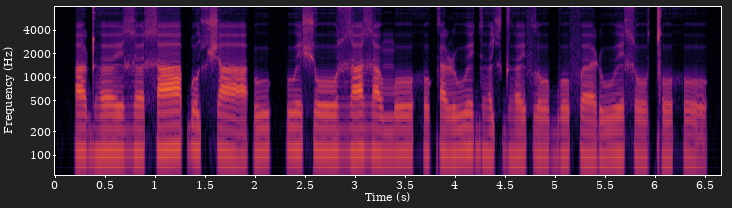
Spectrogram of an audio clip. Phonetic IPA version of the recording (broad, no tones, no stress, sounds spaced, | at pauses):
a ɖʱ ɜ e̯ ɮ ɜ ɬ aː ɓ o ç ʃ aː | u | u e̯ ʃ oː ɮ a ɮ a o̯ m oː h o k a ɭ uː e̯ ɡʱ ɜ ç dʱ ɜ e̯ f l oː b o f ɜː ɽ uː e̯ ɬ oː ǀ o h oː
